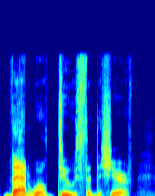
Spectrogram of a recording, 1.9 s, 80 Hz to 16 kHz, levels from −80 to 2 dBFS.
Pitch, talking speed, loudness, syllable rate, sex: 110 Hz, 185 wpm, -21 LUFS, 4.3 syllables/s, male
